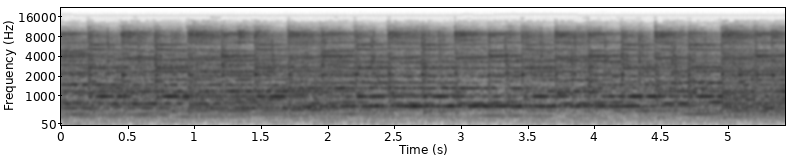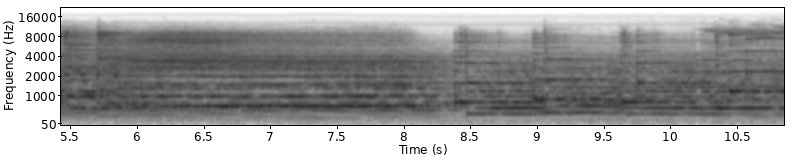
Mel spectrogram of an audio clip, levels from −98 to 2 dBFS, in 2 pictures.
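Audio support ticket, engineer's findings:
Switching supply whistle, present throughout. High whine wandering between 4.07 and 4.40 kHz, roughly 30 dB under the signal. Probable component: SMPS in burst mode, pitch tracking load. Spectrogram: thin drifting line near 4 kHz spanning the whole clip. Waveform: no visible change.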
